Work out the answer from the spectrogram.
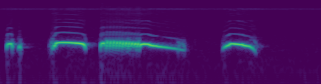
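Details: Spotted dove used as a decoy bird, calling to lure others: a short stuttered note, then a long level coo, a longer coo falling at the end, and a final arched coo, all low and mellow; quiet background.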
